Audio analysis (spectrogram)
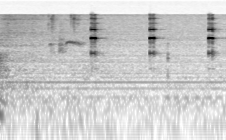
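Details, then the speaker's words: Digitrax Empire Builder DCC model railroad command station with a short: the system makes a noise, tries to reset, track power light goes off, then three short high beeps about half a second apart, the short-circuit alarm. "you can see that the track power status light goes off you can hear that the the system made noise then it tried to reset and it went back off then you heard the beeping the three beeps again"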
